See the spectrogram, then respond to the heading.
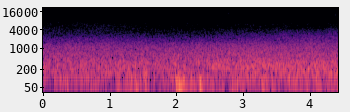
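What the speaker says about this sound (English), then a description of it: "turn your attention to the waves that roll in and roll up onto the shore and then back out again" Ocean waves rolling in onto a shore and drawing back, a steady broad wash of surf with small swells, alone with no voices.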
